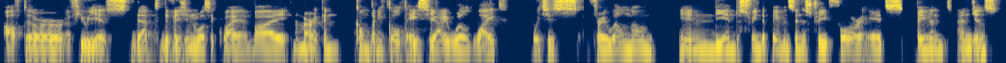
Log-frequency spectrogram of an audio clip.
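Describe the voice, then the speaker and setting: A middle-aged man from the Netherlands with a Dutch accent, a startup founder answering interview questions in a measured way with frequent hesitations. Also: on the low side, flat delivery.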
